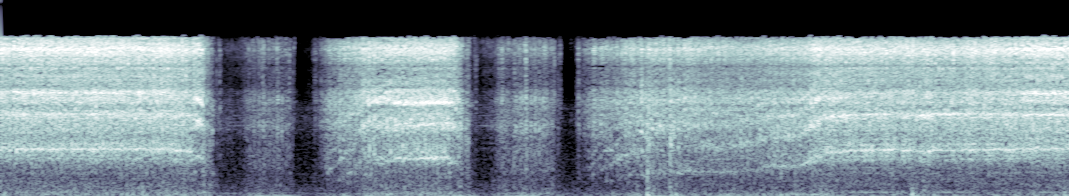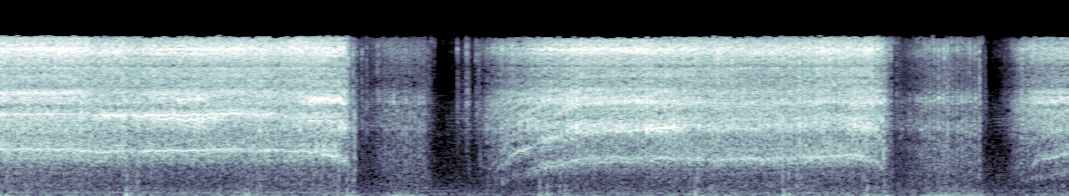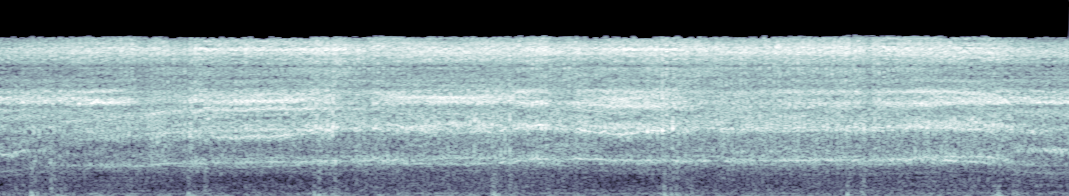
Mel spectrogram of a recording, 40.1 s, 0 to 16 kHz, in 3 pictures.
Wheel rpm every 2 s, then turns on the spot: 230, 90, 110, 50, 120, 210, 230, 230, 190, 50, 160, 190, 70, 100, 150, 170, 180, 170, 180, 170.
2-4 24-26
